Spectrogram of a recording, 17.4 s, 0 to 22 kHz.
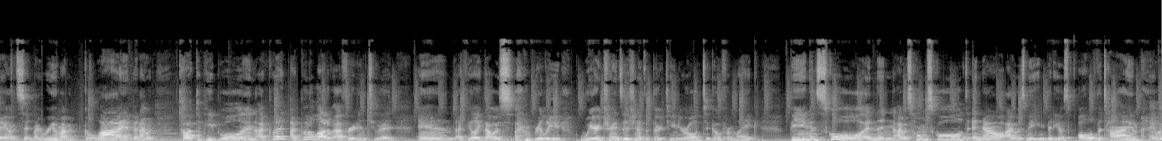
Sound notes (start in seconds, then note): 7.7 chuckles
